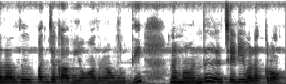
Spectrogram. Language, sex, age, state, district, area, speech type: Tamil, female, 30-45, Tamil Nadu, Thoothukudi, urban, spontaneous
